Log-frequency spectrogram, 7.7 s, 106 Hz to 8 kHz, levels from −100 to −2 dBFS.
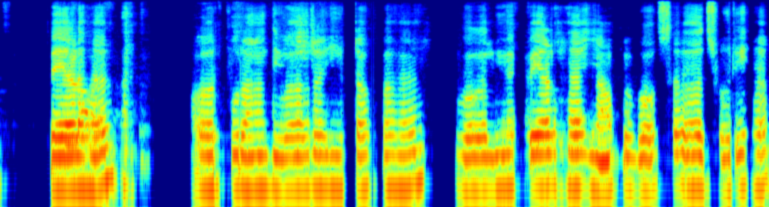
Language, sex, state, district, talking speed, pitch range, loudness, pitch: Hindi, male, Bihar, Jamui, 150 wpm, 150-160 Hz, -25 LUFS, 155 Hz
